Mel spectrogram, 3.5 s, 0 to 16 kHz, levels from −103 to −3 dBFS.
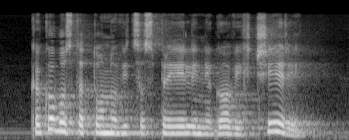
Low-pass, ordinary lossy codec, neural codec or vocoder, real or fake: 10.8 kHz; none; none; real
